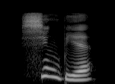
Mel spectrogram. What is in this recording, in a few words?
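"xing4 bie2", Chinese; HSK4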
